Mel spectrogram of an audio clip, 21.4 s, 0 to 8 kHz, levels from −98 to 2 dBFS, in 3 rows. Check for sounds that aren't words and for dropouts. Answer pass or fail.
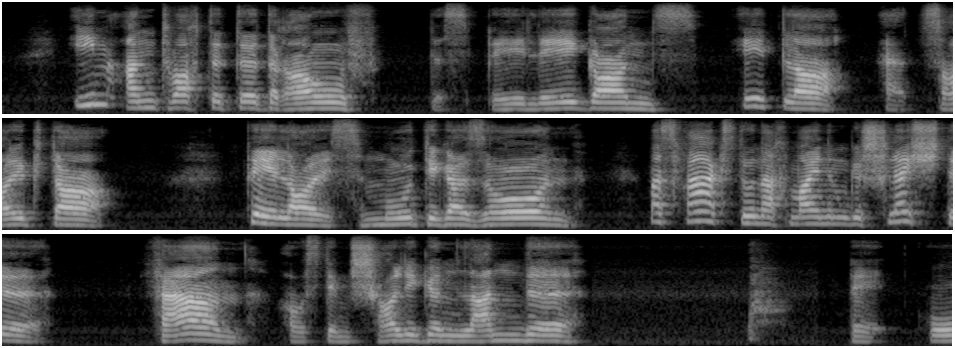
fail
